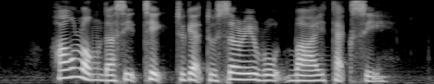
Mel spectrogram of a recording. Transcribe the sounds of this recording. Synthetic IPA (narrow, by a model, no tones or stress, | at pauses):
hawlɔ̃ŋdasitʰːek̚tuɡɛtʰːusəɹeɹot̚bajtʰɛksi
